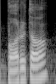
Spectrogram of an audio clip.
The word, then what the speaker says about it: Boruto: But when I said the name, I rolled the R to say Boruto. And he goes, oh, wow, you actually you say it properly.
